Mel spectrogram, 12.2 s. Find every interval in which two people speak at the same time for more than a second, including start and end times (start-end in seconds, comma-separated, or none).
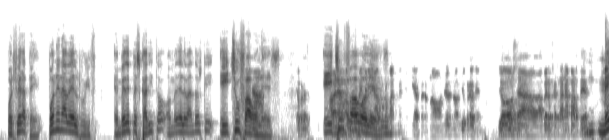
6.6-7.8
